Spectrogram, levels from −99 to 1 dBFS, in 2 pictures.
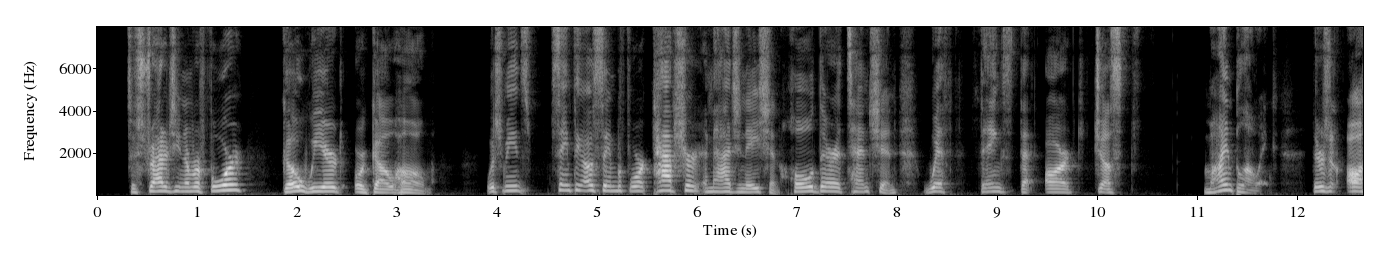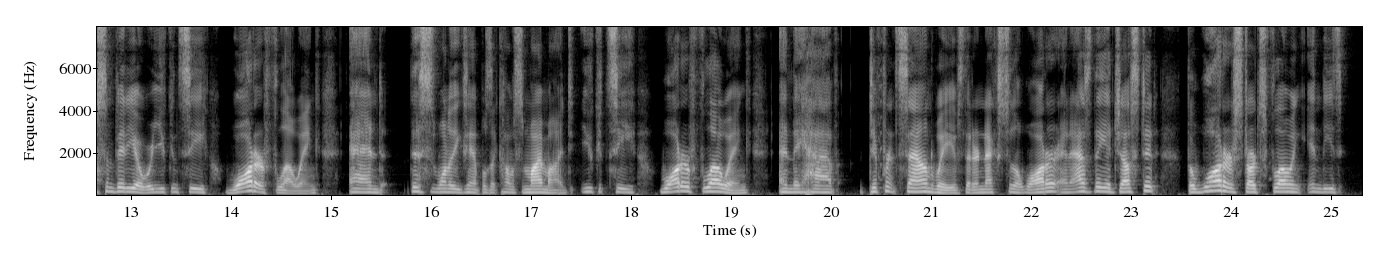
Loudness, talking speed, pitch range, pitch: -24 LUFS, 185 wpm, 155-195 Hz, 175 Hz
